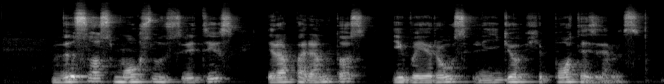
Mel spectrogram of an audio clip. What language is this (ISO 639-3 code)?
lit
